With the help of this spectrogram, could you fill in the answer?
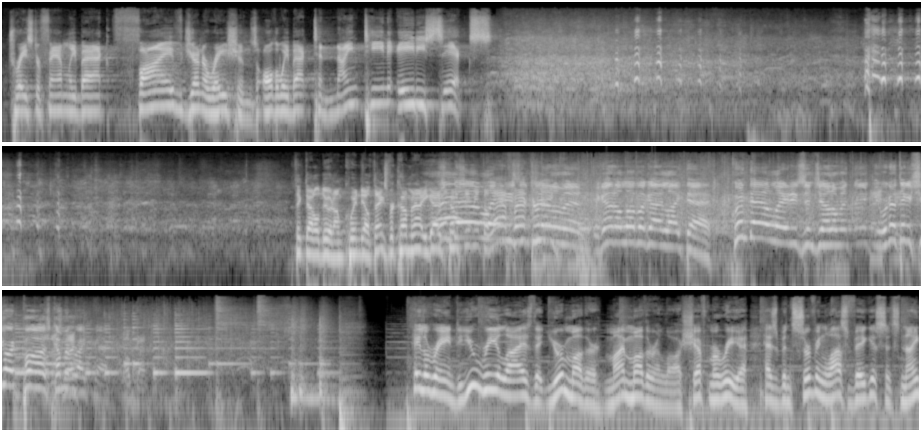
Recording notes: Live At the SouthPoint Casino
